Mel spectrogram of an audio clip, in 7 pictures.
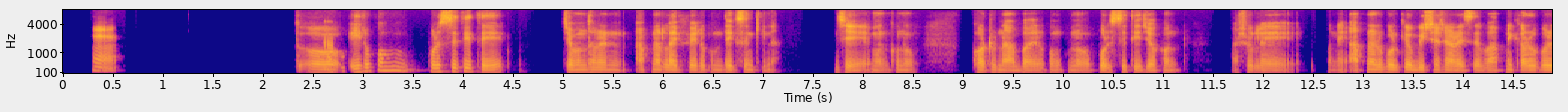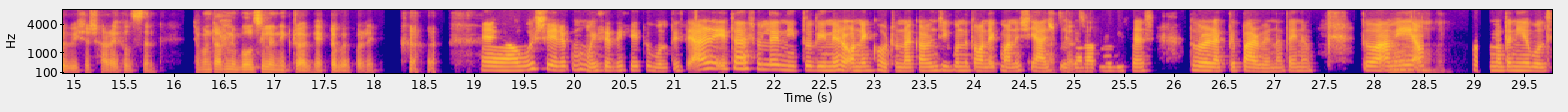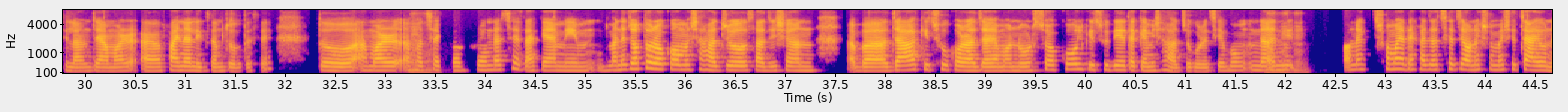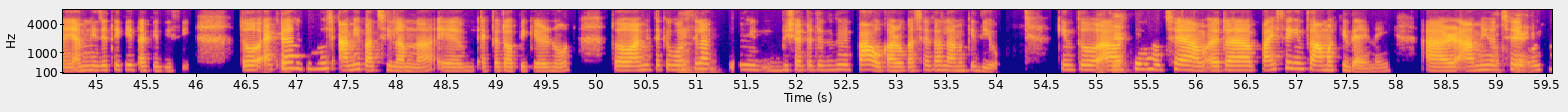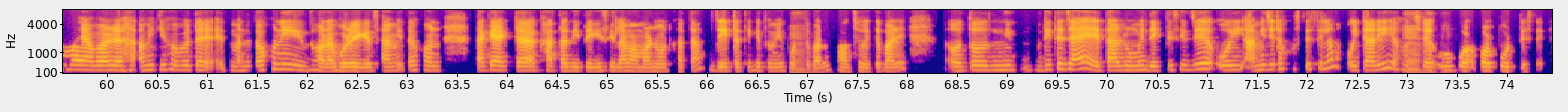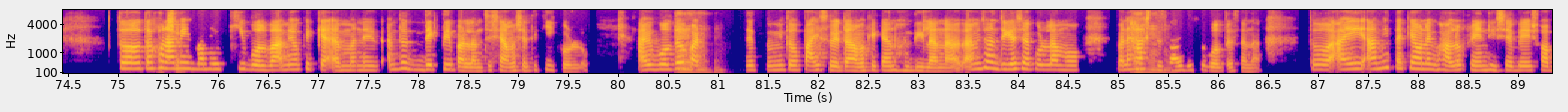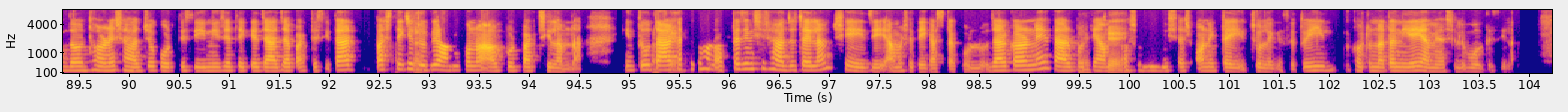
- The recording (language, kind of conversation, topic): Bengali, unstructured, সম্পর্কে বিশ্বাস কেন এত গুরুত্বপূর্ণ বলে তুমি মনে করো?
- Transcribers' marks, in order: other noise; chuckle; chuckle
